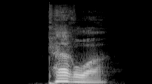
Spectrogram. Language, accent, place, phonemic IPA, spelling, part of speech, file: German, Germany, Berlin, /ˈtɛʁoːɐ̯/, Terror, noun, De-Terror.ogg
- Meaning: terror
